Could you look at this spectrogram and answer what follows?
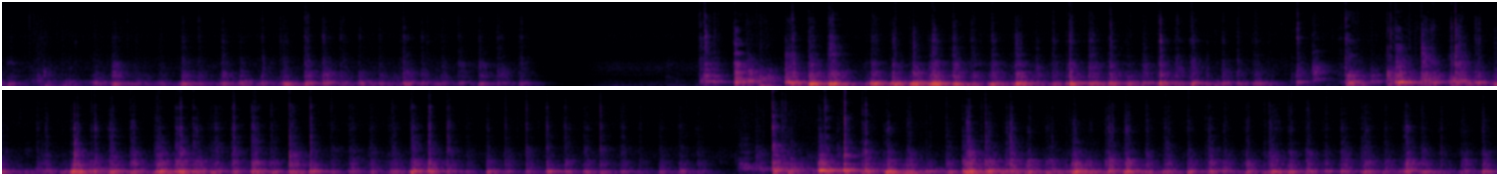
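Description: Close-up crunching of dry chalk being bitten and chewed, a dense run of small crackles and snaps. It drops out for a moment about six seconds in, then resumes.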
